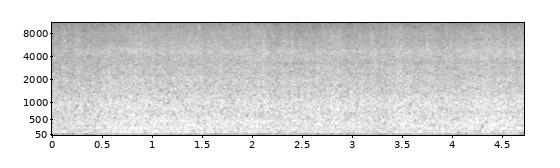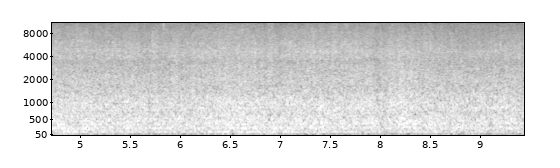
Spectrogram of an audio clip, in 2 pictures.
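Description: Heavy rain pouring onto wet paving in gusty wind: a steady, even hiss.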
